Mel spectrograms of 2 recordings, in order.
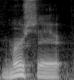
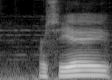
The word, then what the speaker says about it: Mercier: J.S. Mercer It's Mercier. So I don't know how that's probably a French pronunciation or something.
